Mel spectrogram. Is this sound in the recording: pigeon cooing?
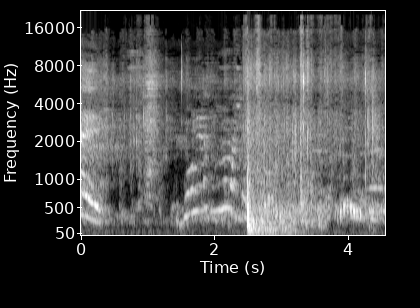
yes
